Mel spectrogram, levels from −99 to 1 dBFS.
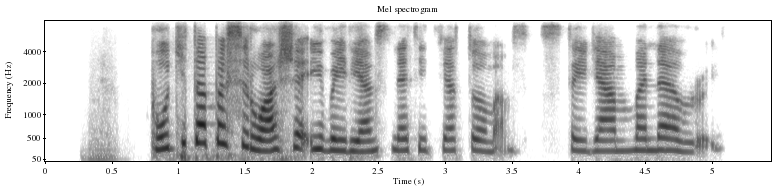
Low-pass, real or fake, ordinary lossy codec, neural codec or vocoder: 7.2 kHz; fake; Opus, 32 kbps; codec, 16 kHz, 4 kbps, X-Codec, HuBERT features, trained on general audio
